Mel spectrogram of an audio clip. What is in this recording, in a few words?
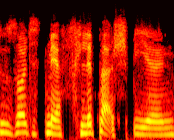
german voice; BALLY; CORVETTE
